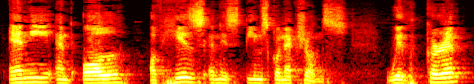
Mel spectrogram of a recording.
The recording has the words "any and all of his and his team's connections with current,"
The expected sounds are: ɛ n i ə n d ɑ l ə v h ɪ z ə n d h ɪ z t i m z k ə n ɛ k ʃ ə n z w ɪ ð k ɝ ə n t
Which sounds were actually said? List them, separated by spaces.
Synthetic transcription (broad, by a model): ɛ n i ə n d ɑ l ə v h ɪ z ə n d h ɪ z t i m s k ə n ɛ k ʃ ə n s w ɪ ð k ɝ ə n t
